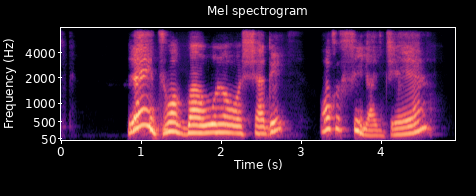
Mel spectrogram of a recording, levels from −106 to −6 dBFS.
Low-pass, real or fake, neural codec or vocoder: 7.2 kHz; fake; codec, 32 kHz, 1.9 kbps, SNAC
